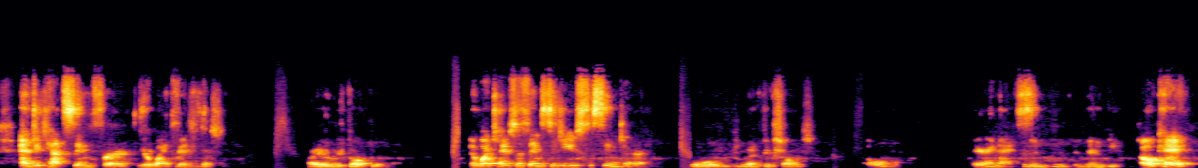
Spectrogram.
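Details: Adult clinician in conversation; typical speech.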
